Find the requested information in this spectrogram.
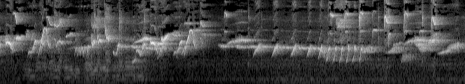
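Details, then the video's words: White-rumped shama fighting song to anger rivals: tumbling varied phrases, a short pause, then a long run of quickly repeated downslurred whistled notes followed by chattering high notes. "murai batu tarung ampuh untuk menaikan emosi"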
